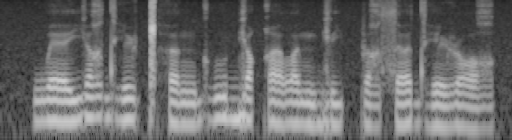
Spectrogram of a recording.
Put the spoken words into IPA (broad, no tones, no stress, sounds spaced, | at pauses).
w ɛ j ɪ ʁ dʱ i ɭ ǁʰ ɐ ŋ ɡʱ u bʲ o q e lˠ e m bʲ ø j pː ɪ ʁ s ɐ dʱ e ɭ ɔ ʁ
